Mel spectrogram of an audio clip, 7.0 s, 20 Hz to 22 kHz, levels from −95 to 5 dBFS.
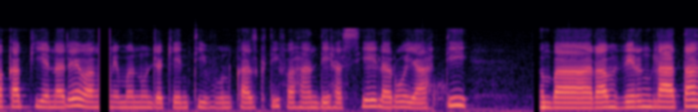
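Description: Hard-edged holes of silence cut the speech at 0.99 to 1.12 s and 5.33 to 5.45 s, each followed by a slightly distorted restart. This is packet loss on an ADPCM call: about 110 ms and 70 ms went missing, and the decoder's adaptive predictor and step size lost track of the sender's until they resynchronised. The G.722 wideband coding around these gaps carries speech clearly up to its upper band.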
